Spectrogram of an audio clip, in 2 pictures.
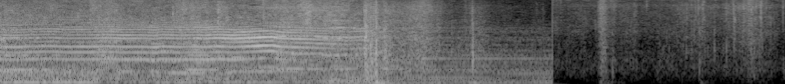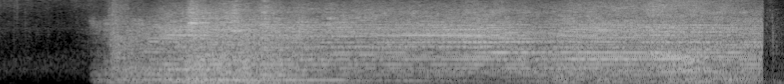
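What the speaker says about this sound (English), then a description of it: "here is a man being chased by a train" A train in The Rift Trails video game chases a man: a loud horn and rumbling rail noise, then a short near-silent gap, then the clatter returns with footsteps and insect-like chatter.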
